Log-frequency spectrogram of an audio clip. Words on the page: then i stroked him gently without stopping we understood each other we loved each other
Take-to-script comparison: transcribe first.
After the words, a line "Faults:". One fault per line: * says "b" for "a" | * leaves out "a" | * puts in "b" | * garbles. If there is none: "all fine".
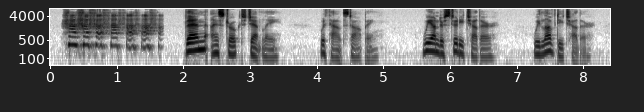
then i stroked gently without stopping we understood each other we loved each other
Faults:
* leaves out "him"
